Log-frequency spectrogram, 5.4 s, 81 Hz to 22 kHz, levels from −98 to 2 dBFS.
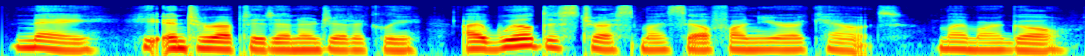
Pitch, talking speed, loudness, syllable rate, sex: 165 Hz, 145 wpm, -20 LUFS, 5.0 syllables/s, female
